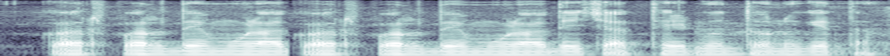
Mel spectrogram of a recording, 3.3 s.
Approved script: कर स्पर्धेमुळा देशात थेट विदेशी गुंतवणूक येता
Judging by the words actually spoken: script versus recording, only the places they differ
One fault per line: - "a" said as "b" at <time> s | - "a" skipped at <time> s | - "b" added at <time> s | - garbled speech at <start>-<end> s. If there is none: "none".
- "कर स्पर्धेमुळा" added at 1.1 s
- "विदेशी" skipped at 2.6 s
